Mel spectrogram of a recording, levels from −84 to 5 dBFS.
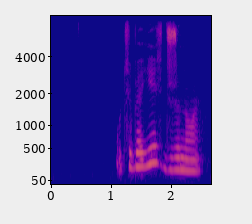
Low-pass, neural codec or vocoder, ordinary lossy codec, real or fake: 7.2 kHz; none; AAC, 48 kbps; real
